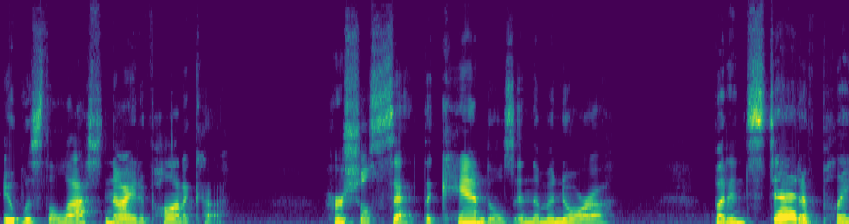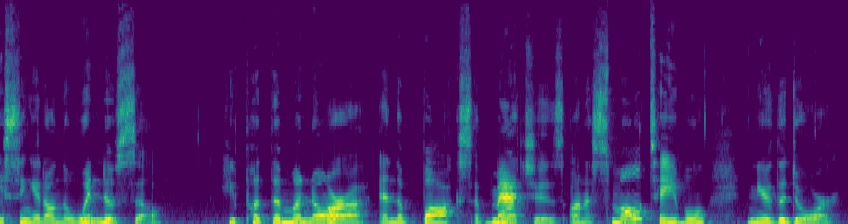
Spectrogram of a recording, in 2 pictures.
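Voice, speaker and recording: A woman's voice: mid-range voice, sing-song, normal speed. A woman hosting children's storytime, reading a storybook aloud with dramatic, suspenseful phrasing.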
